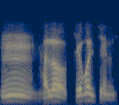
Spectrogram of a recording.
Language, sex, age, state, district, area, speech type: Bengali, male, 18-30, West Bengal, Paschim Medinipur, urban, conversation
